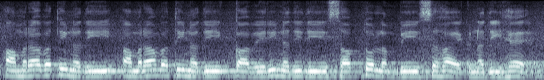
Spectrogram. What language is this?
Punjabi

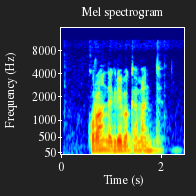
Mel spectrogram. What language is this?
Central Kurdish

